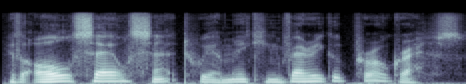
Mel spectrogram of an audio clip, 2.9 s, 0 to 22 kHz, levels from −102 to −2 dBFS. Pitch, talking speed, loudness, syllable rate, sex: 125 Hz, 205 wpm, -18 LUFS, 5.0 syllables/s, male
